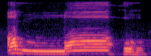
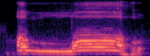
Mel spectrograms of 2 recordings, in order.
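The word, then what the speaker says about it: اللهُ: So we say Allahu. And we should also remember that the name of Allah is pronounced with a full long vowel. So we don't say Allahu, we say Allahu.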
